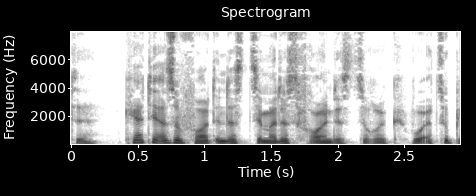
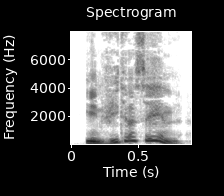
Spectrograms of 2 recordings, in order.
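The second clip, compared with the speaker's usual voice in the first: startled cry; 7 semitones higher than usual. A narrator's reading. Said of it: "rief Schmucke".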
